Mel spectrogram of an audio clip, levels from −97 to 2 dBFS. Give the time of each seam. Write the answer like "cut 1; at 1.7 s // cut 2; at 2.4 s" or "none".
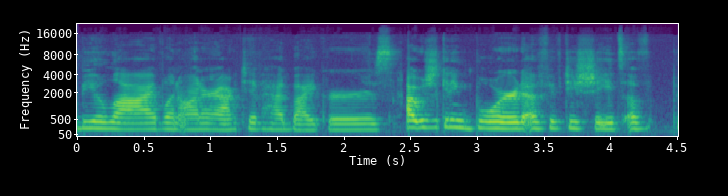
cut 1; at 2.3 s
